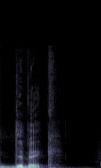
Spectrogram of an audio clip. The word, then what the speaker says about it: Dybbuk: Ich glaube tatsächlich, es wird Dibbuk ausgesprochen. Es schreibt sich halt D-Y-B-B-U-K.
